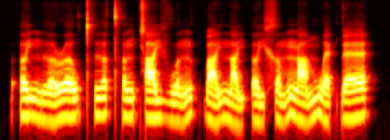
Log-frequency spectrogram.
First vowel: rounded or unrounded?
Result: unrounded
